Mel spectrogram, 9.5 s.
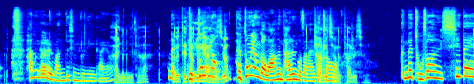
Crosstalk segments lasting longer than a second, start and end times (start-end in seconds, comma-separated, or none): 3.4-4.9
